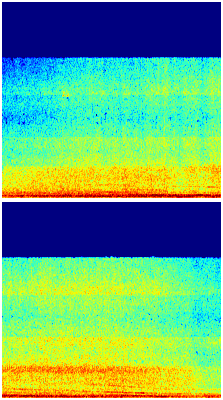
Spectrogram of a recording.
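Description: Steel wheels clatter over the rail joints.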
